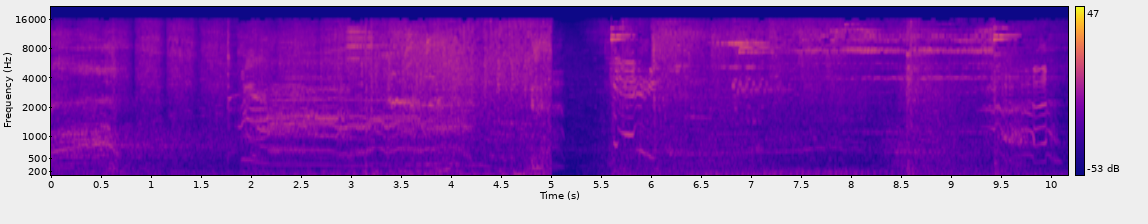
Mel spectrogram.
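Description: Animated fight-scene soundtrack: dramatic music and sound effects under wordless screams and roars, with a long strained yell between about two and four seconds in and a sudden brief drop-out a little past the middle.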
